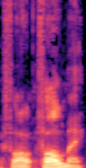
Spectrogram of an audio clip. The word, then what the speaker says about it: Falme: I was saying Falme in my head for four books the last 2 weeks. It's Falm. It's Falm.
